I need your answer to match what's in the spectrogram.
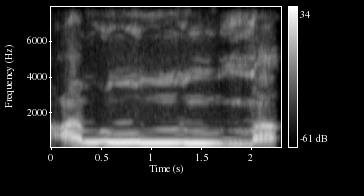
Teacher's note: এইযে মিমের উপর তাসদিদ নুনের উপর তাসদিদ হরকতের পরে এখানে একটু সময় নিবেন। লম্বা টানের মত গুনাটা দিবেন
